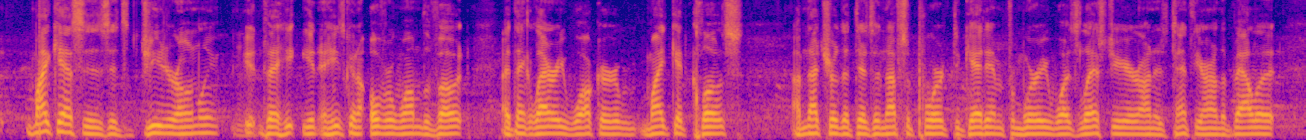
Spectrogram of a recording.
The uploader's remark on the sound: LIVE FROM THE MLB WINTER MEETINGS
